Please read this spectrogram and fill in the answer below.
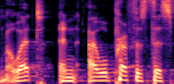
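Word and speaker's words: Moët: Moet is a delicious champagne brand, which actually has Dutch origins. That's why you pronounce the T in Moet.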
